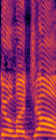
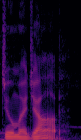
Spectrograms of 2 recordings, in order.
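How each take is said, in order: First: It is said in a harsh, defensive tone. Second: It is said in a soft, calm tone. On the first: The speaker is lashing back at the other person. The speaker calls it wrong. "But you answer back to them" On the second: The speaker wants to calm the situation. The speaker calls it right. "And you answer softly"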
